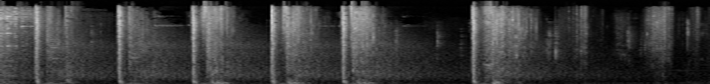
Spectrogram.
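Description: Sharp gunshots ring out in Apex Legends aim practice, six or seven crisp single cracks spaced about a second apart, each trailing a short echoing tail, with no talk.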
